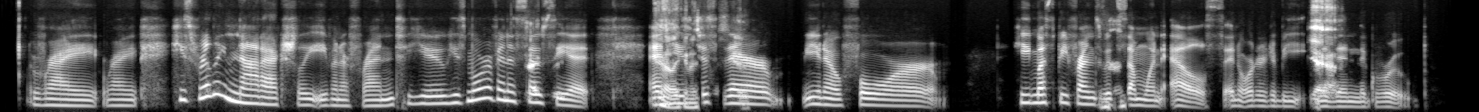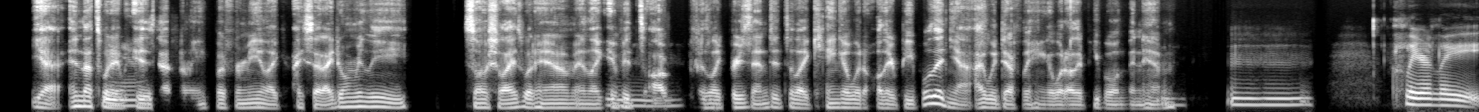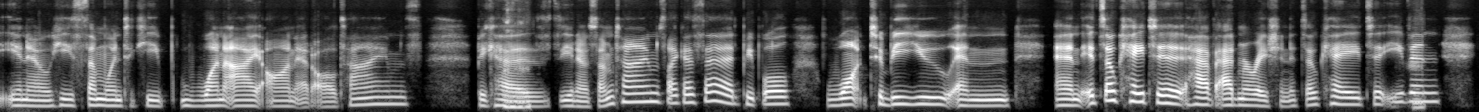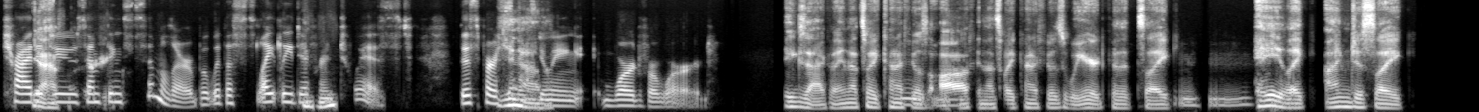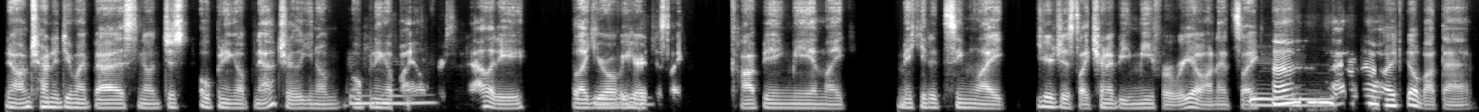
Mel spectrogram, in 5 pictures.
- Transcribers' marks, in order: tapping; other background noise; tsk; unintelligible speech
- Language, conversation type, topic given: English, advice, How can I apologize sincerely?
